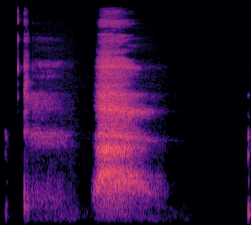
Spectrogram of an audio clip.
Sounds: Sigh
